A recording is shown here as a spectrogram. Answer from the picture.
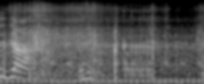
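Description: Tall mustard plants rustling and swishing as people push through them, with a few faint clicks.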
